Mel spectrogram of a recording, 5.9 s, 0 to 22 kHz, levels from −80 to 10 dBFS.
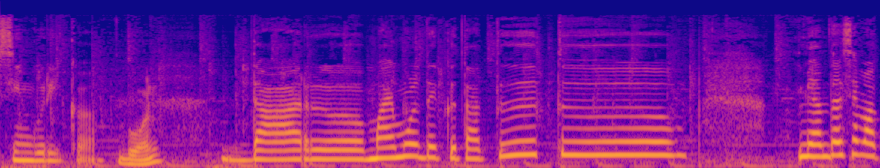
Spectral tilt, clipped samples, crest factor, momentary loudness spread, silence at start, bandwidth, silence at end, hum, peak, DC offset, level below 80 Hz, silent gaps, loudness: -6.5 dB/octave; under 0.1%; 12 dB; 14 LU; 0 s; 15 kHz; 0 s; none; 0 dBFS; under 0.1%; -34 dBFS; none; -13 LUFS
